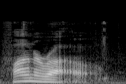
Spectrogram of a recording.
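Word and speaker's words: phaneroo: P-H-A-N-E-R-O long O. Phanerōo.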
